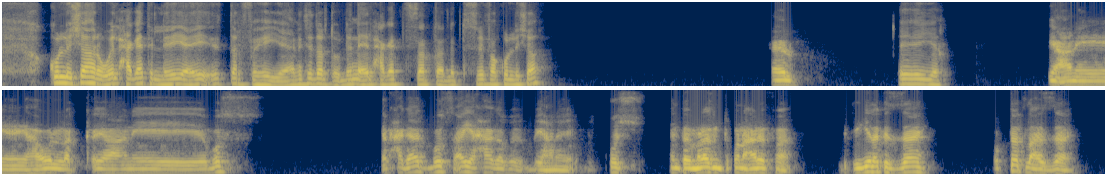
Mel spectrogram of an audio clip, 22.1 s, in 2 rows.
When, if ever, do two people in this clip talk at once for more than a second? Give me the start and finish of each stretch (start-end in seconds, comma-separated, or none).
none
